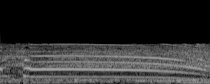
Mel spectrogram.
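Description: A football commentator's long drawn-out shout of "haa", held for nearly two seconds with its pitch slowly sinking, over steady background noise from the match broadcast.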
